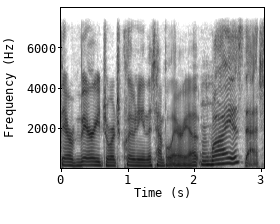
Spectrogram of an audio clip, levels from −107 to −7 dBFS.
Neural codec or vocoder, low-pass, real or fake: codec, 16 kHz, 16 kbps, FreqCodec, larger model; 7.2 kHz; fake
